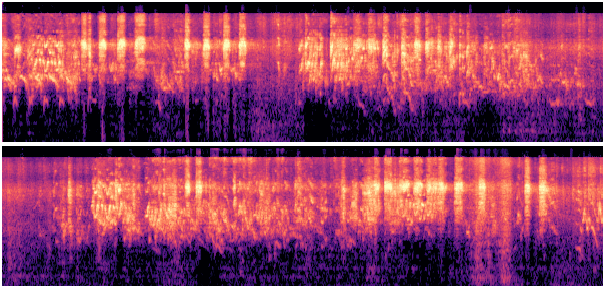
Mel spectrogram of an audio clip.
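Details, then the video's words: Pet budgerigars in a home produce bursts of busy, high-pitched warbling and chirping, broken by short quieter gaps, with some scratchy squawks and a few soft flutter-like noises. "Beautiful Bagies sounds"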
